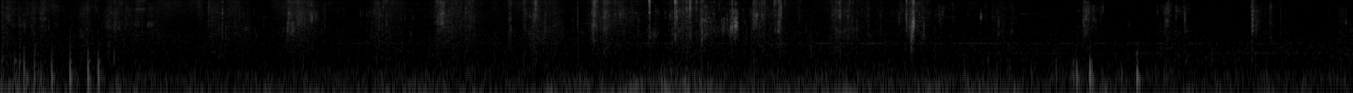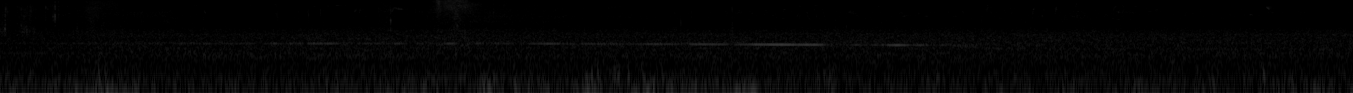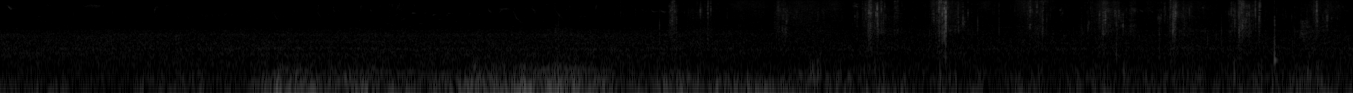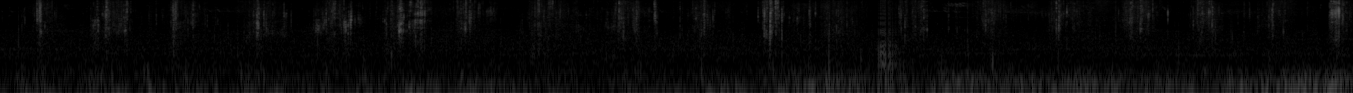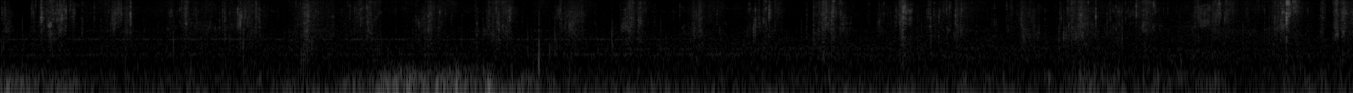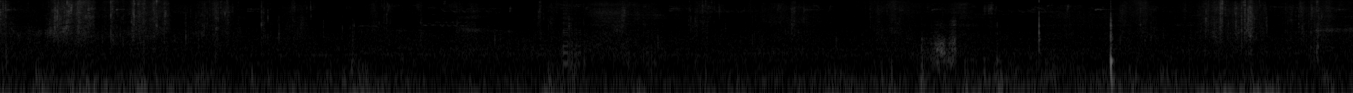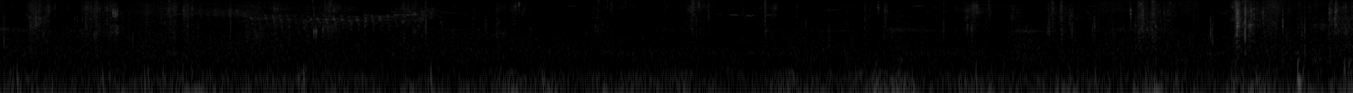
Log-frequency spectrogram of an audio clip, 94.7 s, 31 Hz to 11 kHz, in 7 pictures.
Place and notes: {"title": "Sportovní, Ústí nad Labem-Neštěmice, Česko - Walking in the mud", "date": "2022-02-06 13:59:00", "description": "Walking in the mud, rainy winter afternoon.", "latitude": "50.67", "longitude": "14.10", "altitude": "199", "timezone": "Europe/Prague"}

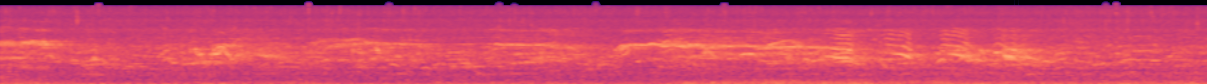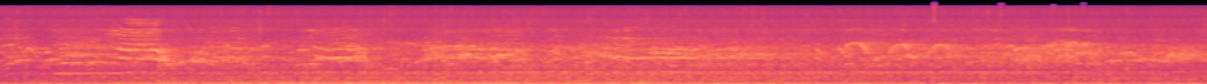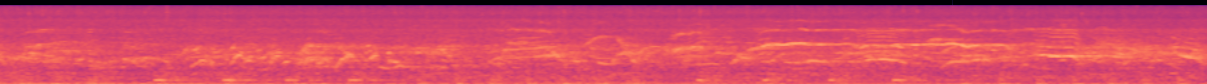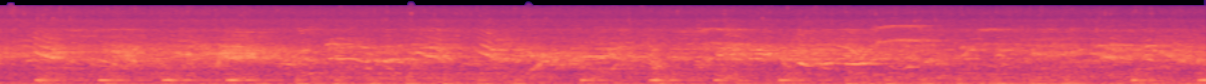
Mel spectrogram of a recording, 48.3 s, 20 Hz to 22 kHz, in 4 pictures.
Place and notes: {"title": "Poplar, London, UK - Summer storm, urban scape", "date": "2016-07-03 16:50:00", "description": "Recording captured in the Summer of 2016. Thunderstorm, rain, a nearby children's playground and and overground rail line.", "latitude": "51.51", "longitude": "-0.03", "altitude": "7", "timezone": "Europe/London"}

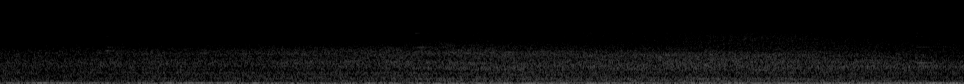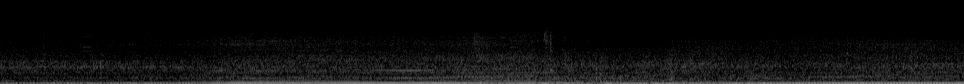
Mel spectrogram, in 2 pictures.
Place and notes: {"title": "Eckernförder Str., Kiel, Deutschland - Level crossing", "date": "2017-09-13 01:00:00", "description": "Level crossing at night with a crossing train: warning bells and lowering gates, train passes by, gates open, sporadic traffic on the street, flag poles clattering in the wind, some collected rain drops falling on the leaves of a tree. Binaural recording, Zoom F4 recorder, Soundman OKM II Klassik microphone", "latitude": "54.35", "longitude": "10.09", "altitude": "20", "timezone": "Europe/Berlin"}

